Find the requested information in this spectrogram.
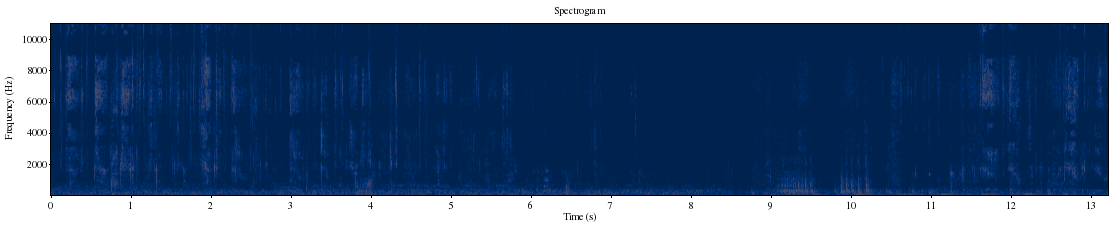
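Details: Apple being crunched by a Shiba Inu, with dense bursts of crisp, clicking bites and wet chewing, a short lull near the middle, then more rapid crunching, with a person talking softly.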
